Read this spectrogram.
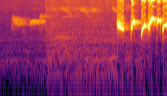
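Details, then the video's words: Red-whiskered bulbul singing in the morning for voice training: soft faint whistle early, then one loud burst of rapid, liquid, looping whistled notes at the end. "Luyện giọng cho chào mào hót sáng, ép chào mào hót âm kép già rừng hay tuyệt!"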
